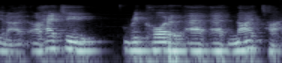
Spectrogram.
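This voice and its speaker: This man has an Australian accent and a medium-pitched voice. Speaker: Excel trainer and blogger. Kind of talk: interview.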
